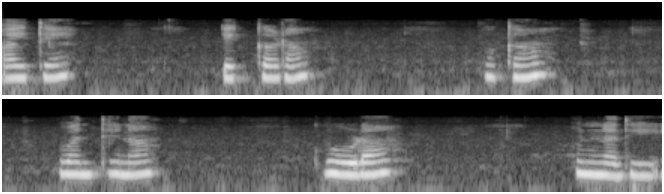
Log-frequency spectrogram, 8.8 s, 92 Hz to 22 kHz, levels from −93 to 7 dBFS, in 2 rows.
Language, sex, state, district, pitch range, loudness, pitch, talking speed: Telugu, female, Andhra Pradesh, Visakhapatnam, 250-275 Hz, -16 LUFS, 265 Hz, 40 wpm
